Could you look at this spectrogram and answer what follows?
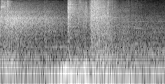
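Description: Missile explosions in the Batman Telltale Series game, loud low booming blasts with a sharp burst around the middle, rumbling continuously under heavy background noise.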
